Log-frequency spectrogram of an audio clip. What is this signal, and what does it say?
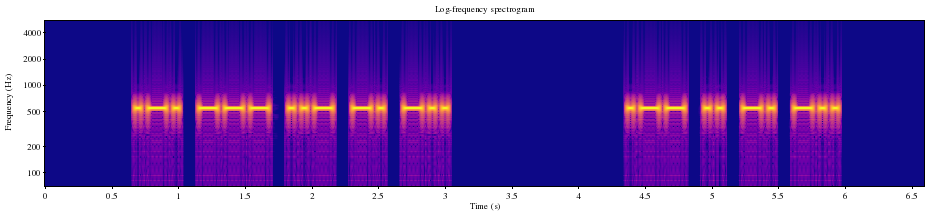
Morse code, heard as a keyed tone, about 25 wpm, 550 Hz. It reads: ROUND WIND
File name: Ultimate Word List / 25WPM Ultimate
